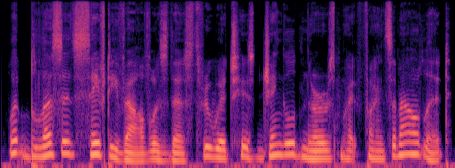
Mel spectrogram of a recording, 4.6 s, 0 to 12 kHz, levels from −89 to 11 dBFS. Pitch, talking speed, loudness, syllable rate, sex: 145 Hz, 200 wpm, -17 LUFS, 5.0 syllables/s, male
